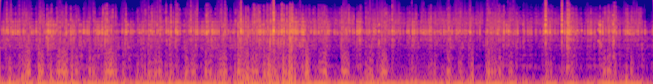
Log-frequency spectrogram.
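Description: Wind rumble on the microphone of a handlebar-mounted camera as a hardtail mountain bike rides fast downhill on a dirt trail, with constant rattling and knocking from the bike over the rough ground.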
